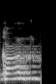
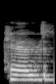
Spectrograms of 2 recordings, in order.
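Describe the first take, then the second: First: It is said in a British accent. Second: It is said in an American accent. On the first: "British English में, हम इसे कांट pronounce करते हैं" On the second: "north American English में हम इसे कैंट बोलते हैं"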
